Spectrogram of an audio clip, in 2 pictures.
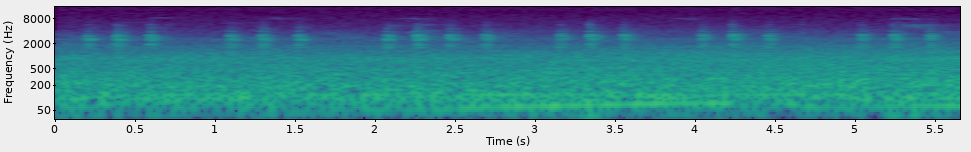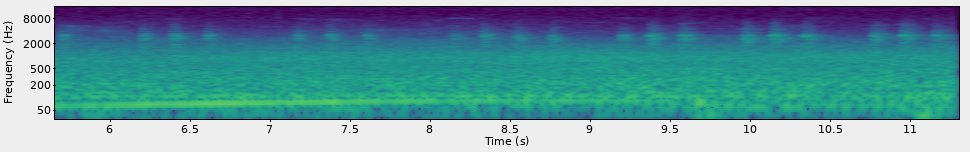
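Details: Great blue herons at a nest in a rookery of up to 50 birds on 10-12 nests, 100 feet up in loblolly pines on Maryland's Eastern Shore, Chesapeake Bay, early morning on 20 June 2018: rapid dry ticking clicks in clusters, over a steady low hum.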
